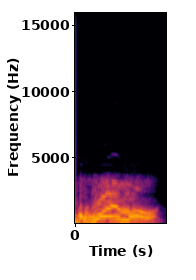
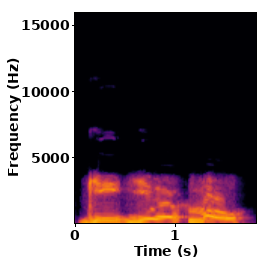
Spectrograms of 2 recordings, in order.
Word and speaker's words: Guillermo: You pronounce it like like Guermo, Gwermo. If you think about it, a karate gi. If you add gi year like a year, gi year mo, you'll be saying it more correctly.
